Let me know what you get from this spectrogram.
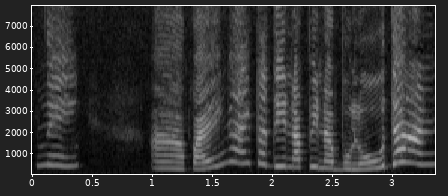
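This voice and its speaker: A woman's voice: very high-pitched, sing-song, normal speed, sharp tone, dry recording, exaggerated voice. An actress playing a sassy, blunt village woman in an Ilocano radio comedy drama. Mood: gossipy. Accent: Filipino, Ilocano.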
